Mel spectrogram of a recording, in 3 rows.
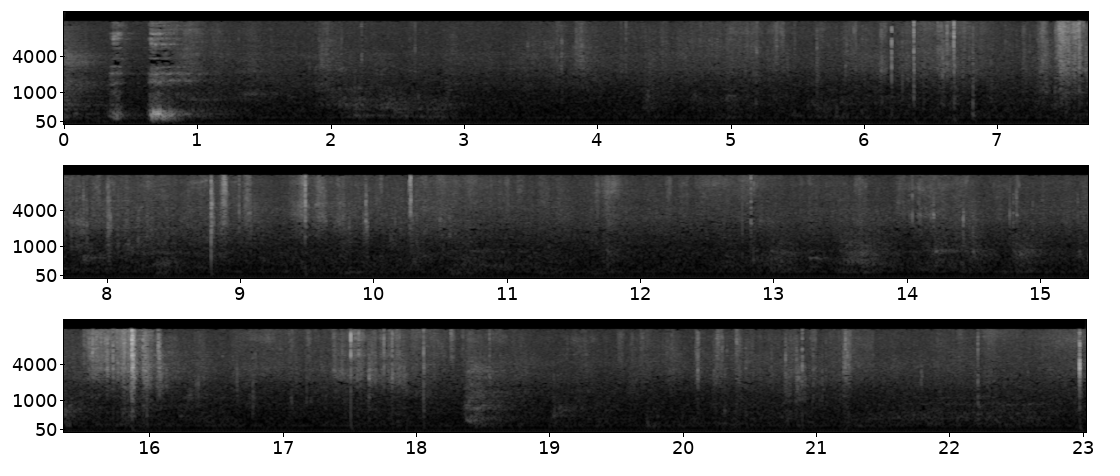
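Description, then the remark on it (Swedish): Many bible pages rustle and flip at once as people turn to the Second Epistle to the Thessalonians, chapter 2, a soft, scattered papery shuffling with brief louder swishes rising now and then over a low background hush. “Och vi ska bläddra till andra Thessalonikerbrevet, kapitel 2.”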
